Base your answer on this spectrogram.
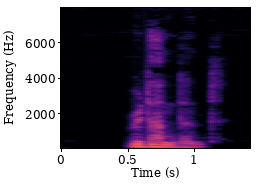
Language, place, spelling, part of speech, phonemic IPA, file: English, Queensland, redundant, adjective, /ɹɪˈdɐn.dənt/, En-au-redundant.ogg
- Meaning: 1. Superfluous; exceeding what is necessary (and therefore no longer needed because other things fulfill its task or purpose) 2. Repetitive or needlessly wordy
